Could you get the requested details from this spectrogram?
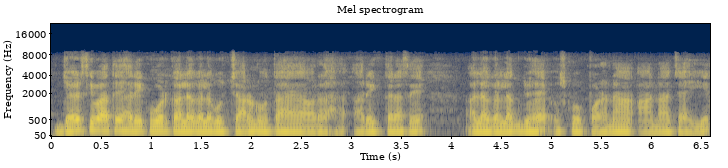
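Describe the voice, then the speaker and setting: A man giving a spoken lesson on reading English, explaining slowly with many fillers and repetitions. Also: mid-range voice, dark tone, muffled recording. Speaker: English teacher.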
